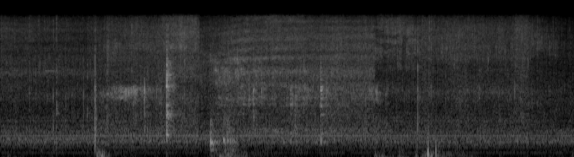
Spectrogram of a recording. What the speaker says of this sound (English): So now we're going to sear off these pork loins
